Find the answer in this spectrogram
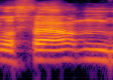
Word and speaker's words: LaFountain: It is French. It is pronounced Le Fountain, but it is French.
